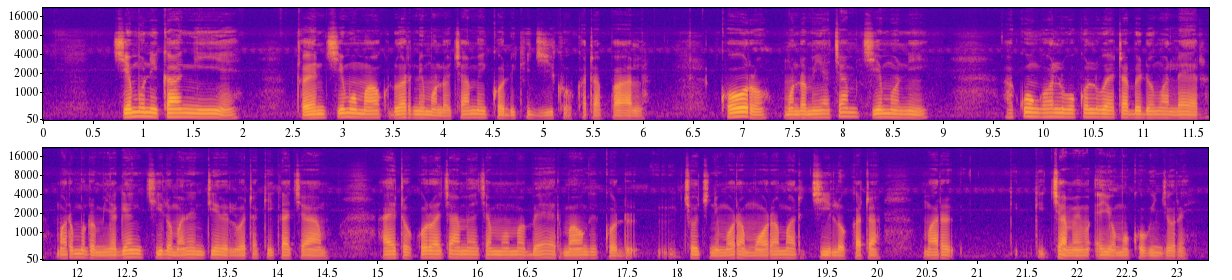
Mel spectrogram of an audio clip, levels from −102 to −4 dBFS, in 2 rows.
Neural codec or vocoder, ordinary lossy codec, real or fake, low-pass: none; none; real; none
